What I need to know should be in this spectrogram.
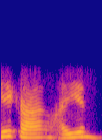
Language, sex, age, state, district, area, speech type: Hindi, female, 60+, Bihar, Madhepura, rural, conversation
